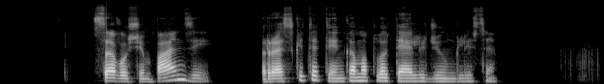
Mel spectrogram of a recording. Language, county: Lithuanian, Klaipėda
